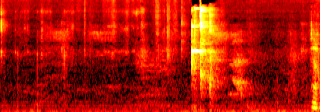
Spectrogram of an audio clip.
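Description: Quiet kitchen handling with one sharp clink of a utensil or container against a dish about halfway through, ringing briefly before it fades.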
